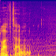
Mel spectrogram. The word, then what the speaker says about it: lieutenant: also have never understood the um British English pronunciation of left tenant so I don't really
